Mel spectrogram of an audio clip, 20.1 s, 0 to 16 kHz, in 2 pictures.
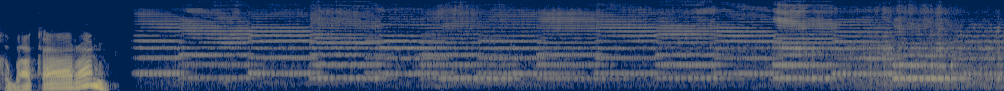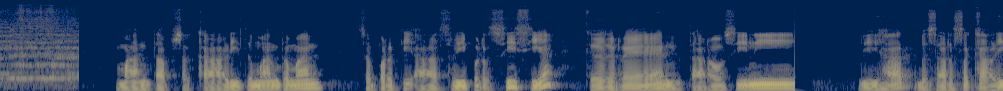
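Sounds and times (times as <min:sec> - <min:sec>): toy two-tone siren: 0:01.3 - 0:10.9.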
